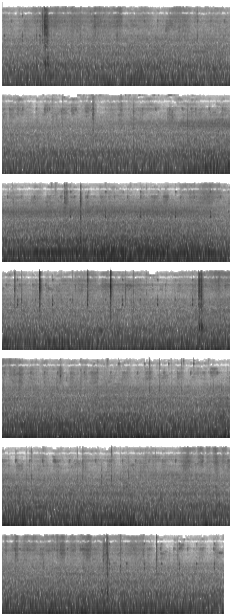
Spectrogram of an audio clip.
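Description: Car driving in city traffic: a steady low road and engine rumble that swells louder partway through, with a few sharp ticks. A bus's engine hum rises alongside about ten seconds in.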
